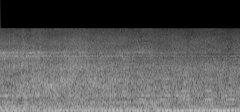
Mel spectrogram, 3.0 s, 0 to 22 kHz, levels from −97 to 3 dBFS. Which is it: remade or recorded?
remade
